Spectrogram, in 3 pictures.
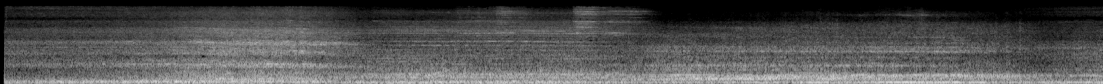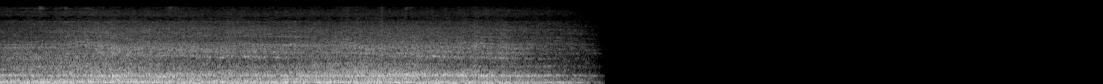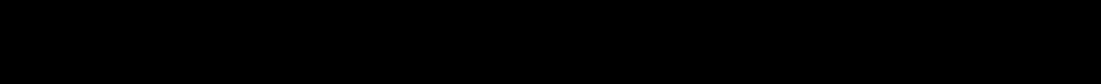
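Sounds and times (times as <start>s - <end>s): locomotive engines running: 0.1s - 17.0s.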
